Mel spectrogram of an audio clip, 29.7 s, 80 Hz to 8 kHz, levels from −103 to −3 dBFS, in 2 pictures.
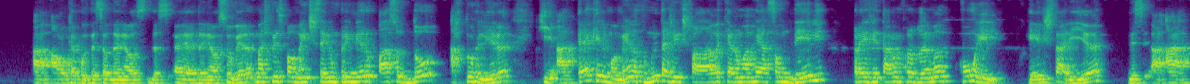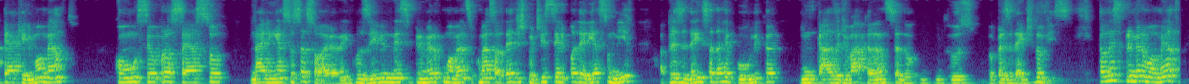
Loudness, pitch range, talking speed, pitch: -14 LUFS, 125-160 Hz, 165 wpm, 150 Hz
